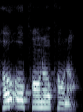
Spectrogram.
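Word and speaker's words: hoʻoponopono: it's a real word is called hoop Pono Pono that's what the word is called that's how you pronounce it it's a forgiveness ceremony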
